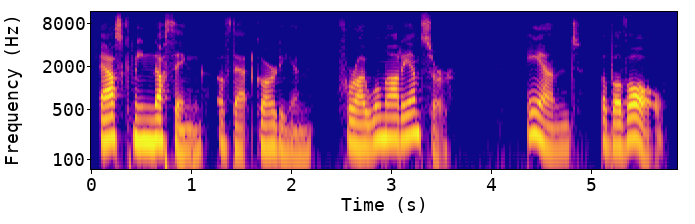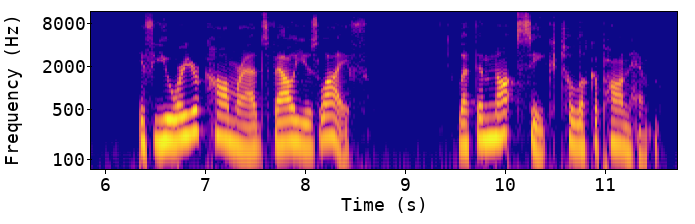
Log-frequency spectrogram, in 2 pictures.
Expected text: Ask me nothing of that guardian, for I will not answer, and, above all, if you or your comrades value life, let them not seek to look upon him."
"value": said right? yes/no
no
